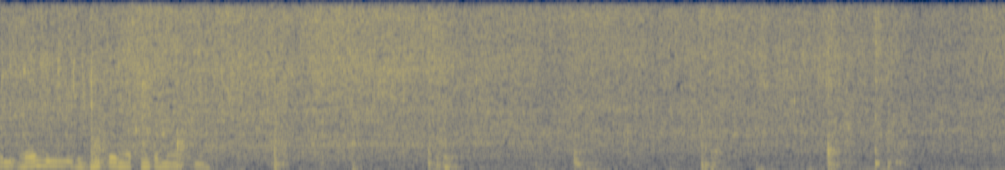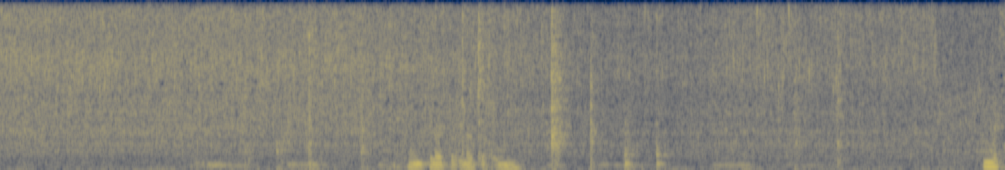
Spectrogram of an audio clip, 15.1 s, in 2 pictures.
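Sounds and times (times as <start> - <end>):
food sizzling in hot oil: 0.0 - 15.0
utensil stirring and scraping pan: 0.2 - 6.9.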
